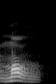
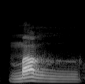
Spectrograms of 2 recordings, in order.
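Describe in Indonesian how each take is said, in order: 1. Suku kata 'm' terdengar tebal, seperti 'mo'. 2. Suku kata 'm' terdengar tipis, seperti 'ma'. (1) "tidak dibaca mogh" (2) "Jangan sampai ma dibaca menjadi tebal"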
